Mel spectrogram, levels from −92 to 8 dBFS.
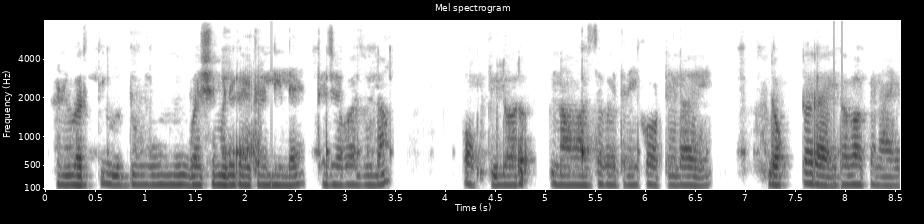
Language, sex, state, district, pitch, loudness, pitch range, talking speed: Marathi, female, Karnataka, Belgaum, 165 Hz, -26 LUFS, 160-180 Hz, 110 wpm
